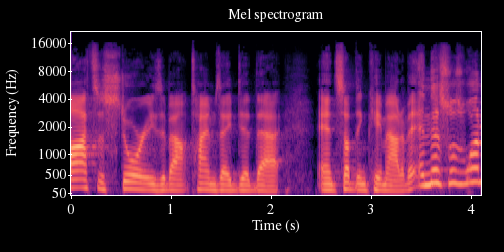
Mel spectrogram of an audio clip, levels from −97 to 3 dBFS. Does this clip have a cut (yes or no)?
yes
